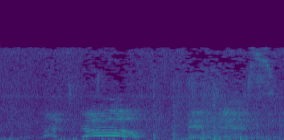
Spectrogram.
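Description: A high-pitched voice calls out once, its pitch rising then falling, followed by a shorter, softer vocal sound.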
